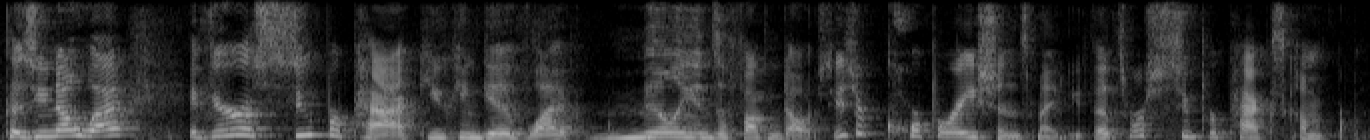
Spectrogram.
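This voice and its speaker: A woman's voice: on the high side, sing-song, brisk. Heated, profane woman ranting. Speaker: podcast co-host. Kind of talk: casual chat.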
